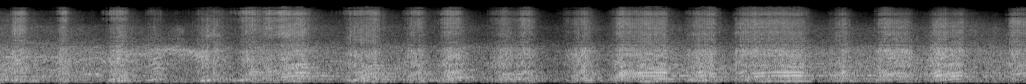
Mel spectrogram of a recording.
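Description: Grave Digger monster truck's engine revving hard and repeatedly, its pitch rising and falling as the truck drives over a pile of crushed cars.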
